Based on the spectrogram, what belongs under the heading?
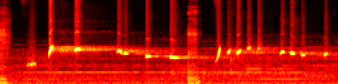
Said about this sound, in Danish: Hør, fløjten kom. Den kommer lidt mere. Nu begynder du også at opdage, der er en melodi.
